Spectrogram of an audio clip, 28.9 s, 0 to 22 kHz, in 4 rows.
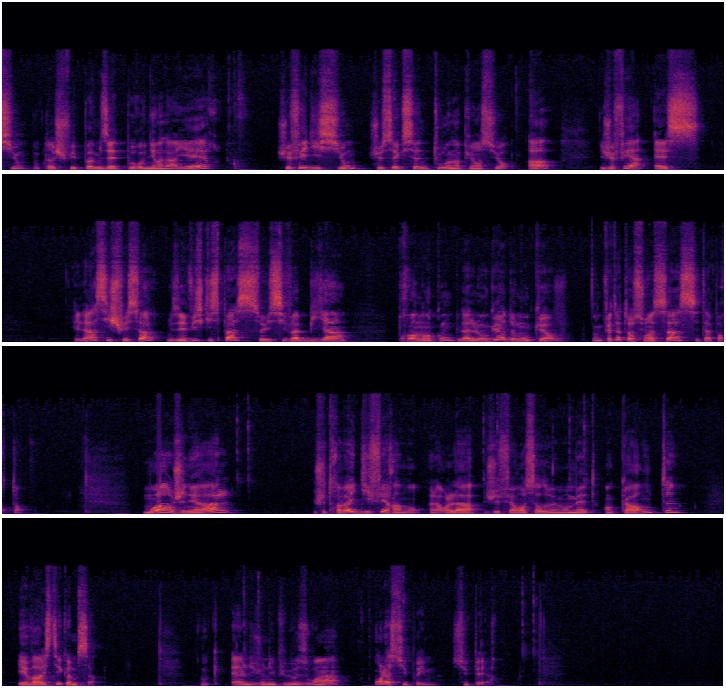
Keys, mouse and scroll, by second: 0.9 z, 2.5 Tab, 3.9 a, 5.2 a, 6.8 s, 14.7 Tab, 16.8 click, 19.3-22.3 drag, 24.1 click, 25.3 x, 27.2 click.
